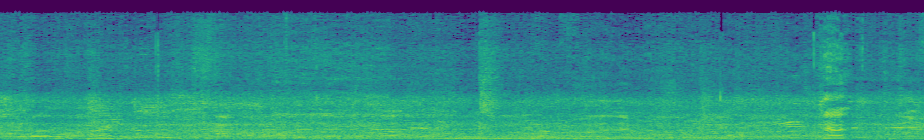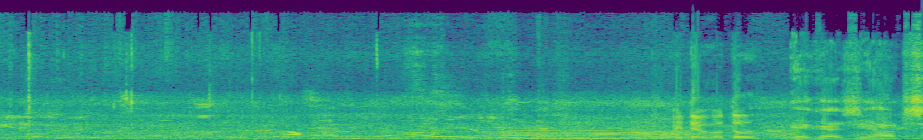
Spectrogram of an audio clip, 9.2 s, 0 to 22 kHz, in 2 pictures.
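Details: Sahiwal bull calves at a cattle market, bought by a farmer from Comilla, Bangladesh, on 17 August 2024; low, drawn-out moos rise and fall beneath dense crowd chatter and nearby talking.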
